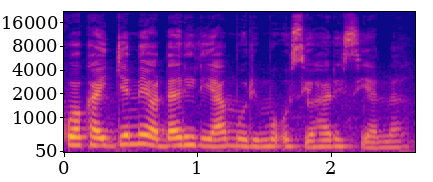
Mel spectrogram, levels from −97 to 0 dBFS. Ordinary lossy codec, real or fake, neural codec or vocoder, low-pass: none; real; none; none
